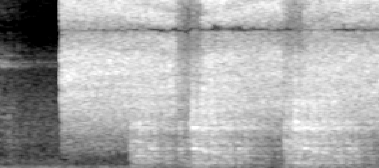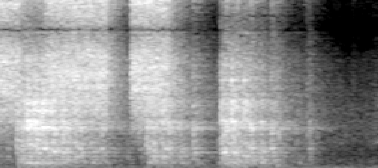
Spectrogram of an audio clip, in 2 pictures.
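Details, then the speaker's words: Paint sprayer with a new tip and shield: sharp bursts of hiss, each about a second, starting and stopping with the trigger; a clean, even spray, unlike the earlier sound. Normal spray hiss. "so they say with the tip blown out you can hear a lot of hissing [Music] and this is certainly a major sound difference than what it's been sounding like"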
